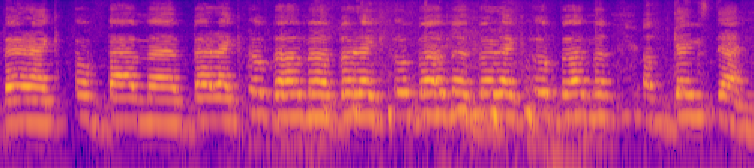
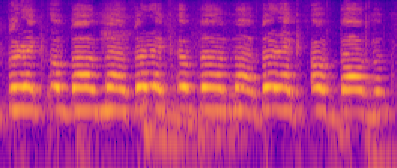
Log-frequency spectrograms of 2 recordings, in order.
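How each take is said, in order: First: Loud rhythmic chant of a name; steady loud stadium chant; crowd chant. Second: Higher, louder rally chant; louder crowd chant. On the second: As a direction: push the chant up like the crowd is peaking. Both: Retold or imitated.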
